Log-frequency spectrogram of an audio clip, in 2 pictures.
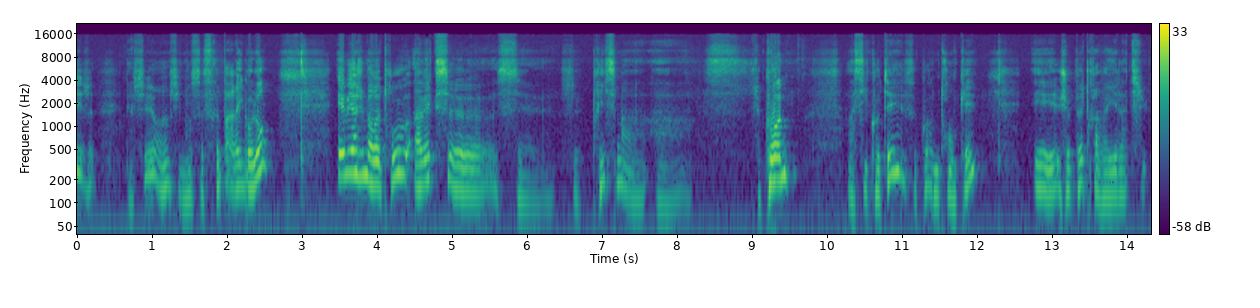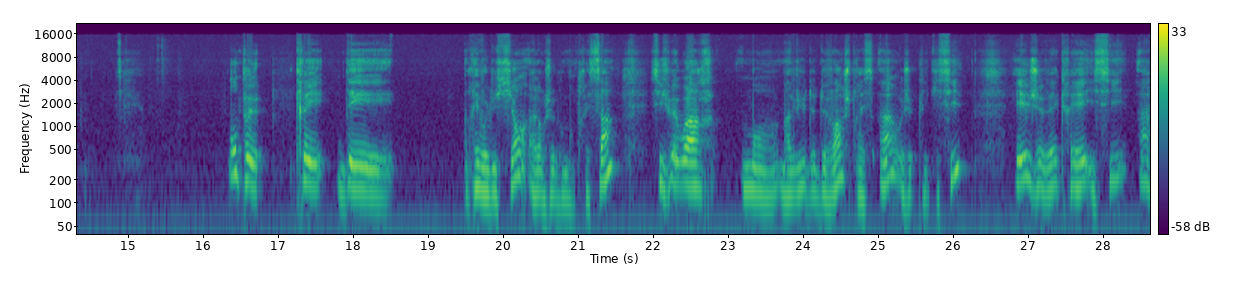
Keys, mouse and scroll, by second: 0.5 click, 2.6-4.7 drag, 5.2-7.9 drag, 10.8-12.5 drag, 25.2 click, 27.0-27.5 scroll up 2.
